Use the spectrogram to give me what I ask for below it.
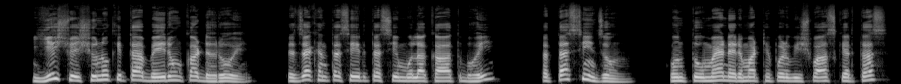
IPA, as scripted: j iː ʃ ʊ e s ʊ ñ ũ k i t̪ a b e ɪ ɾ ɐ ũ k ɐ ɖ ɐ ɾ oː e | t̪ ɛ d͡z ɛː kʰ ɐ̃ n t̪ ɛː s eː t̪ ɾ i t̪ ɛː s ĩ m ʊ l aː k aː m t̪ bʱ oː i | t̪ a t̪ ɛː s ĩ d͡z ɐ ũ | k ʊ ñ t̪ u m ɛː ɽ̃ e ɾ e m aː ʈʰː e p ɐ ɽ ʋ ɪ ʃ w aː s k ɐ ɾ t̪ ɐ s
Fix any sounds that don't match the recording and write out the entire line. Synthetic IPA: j iː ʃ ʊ e ʃ ʊ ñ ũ k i t̪ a b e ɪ ɾ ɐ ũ k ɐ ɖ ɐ ɾ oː e | t̪ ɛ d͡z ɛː kʰ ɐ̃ n t̪ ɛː s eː ɾ i t̪ ɛː s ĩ m ʊ l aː k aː t̪ bʱ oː i | t̪ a t̪ ɛː s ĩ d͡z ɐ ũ | k ʊ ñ t̪ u m ɛː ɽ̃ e ɾ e m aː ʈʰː e p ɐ ɽ ʋ ɪ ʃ w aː s k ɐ ɾ t̪ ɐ s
